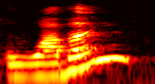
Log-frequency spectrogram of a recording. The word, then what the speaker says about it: Wabun: All right, Pisces, last but not least, you got East Wabun. And I'm going to show the card here. I was like, is she trying to say Robin? No, Wabun.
